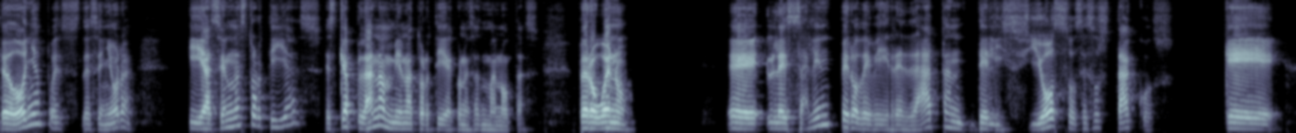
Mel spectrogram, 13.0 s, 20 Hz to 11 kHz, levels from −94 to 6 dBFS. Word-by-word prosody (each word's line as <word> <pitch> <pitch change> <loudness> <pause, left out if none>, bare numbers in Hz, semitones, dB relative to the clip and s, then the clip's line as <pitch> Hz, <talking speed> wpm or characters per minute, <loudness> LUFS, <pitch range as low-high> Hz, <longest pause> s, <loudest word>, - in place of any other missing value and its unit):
de 135 - +4
doña, 245 - +3
pues, 145 -1 -13
de 130 -1 -12
señora. 125 -1 -7 0.5
Y 140 -2 +3
hacían 135 +6 +2
unas 215 +2 -5
tortillas, 225 - -9
es - - -10
que 185 - +5
aplanan 185 0 +3
bien 140 -1 -2
la 135 -1 -2
tortilla 125 -1 -6
con 125 -2 -9
esas 120 +2 -15
manotas, 110 -3 -12 0.4
pero 150 -2 +7
bueno, 145 -4 +5 0.9
eh, 140 -2 +5
les 140 -1 +1
salen, 205 - -7
pero 155 -3 0
de 130 -2 -4
verdad, 120 +7 -5
tan 160 -7 -9
deliciosos 135 - -3
esos 165 +4 -15
tacos - - -5 0.5
que 135 -3 +3
140 Hz, 145 wpm, -23 LUFS, 130-170 Hz, 0.9 s, pero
